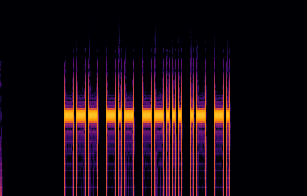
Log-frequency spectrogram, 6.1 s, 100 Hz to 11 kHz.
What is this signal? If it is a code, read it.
Morse code, heard as a keyed tone, about 20 wpm, 700 Hz. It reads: OK7AN
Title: Call Signs Repeated 3x - 20wpm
